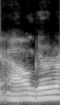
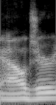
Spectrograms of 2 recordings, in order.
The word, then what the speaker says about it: Alger: A family member said it was Alger. Alger. And I never know how it's going to come out of my mouth. I mean, just because they say it Alger now doesn't mean they said it Alger back then.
